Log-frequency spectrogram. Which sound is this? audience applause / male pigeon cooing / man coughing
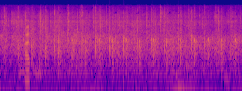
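audience applause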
